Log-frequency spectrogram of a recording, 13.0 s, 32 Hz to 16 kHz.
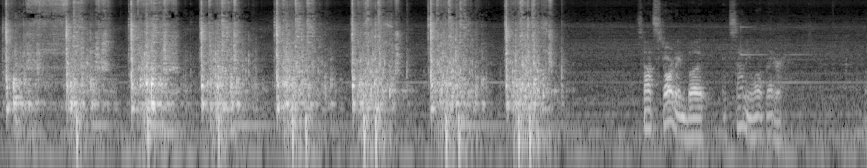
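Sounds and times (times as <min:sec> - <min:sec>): small engine pull-start cranking: 0:00.0 - 0:08.6.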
